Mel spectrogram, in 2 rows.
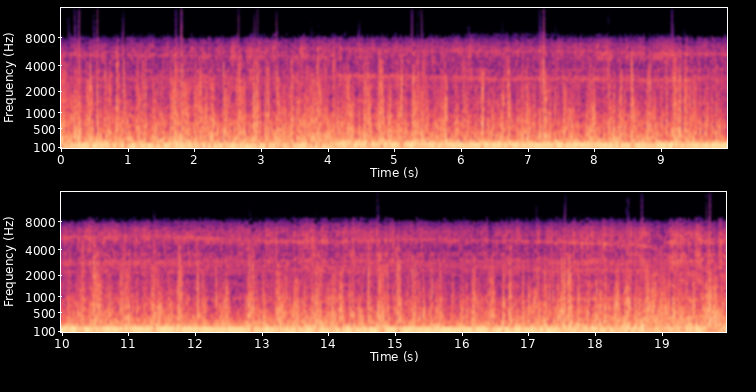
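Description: KTM 1290 Super Adventure's V-twin engine running steadily while riding at a constant pace, with heavy wind noise buffeting the onboard microphone. The engine note steps up slightly about four seconds in.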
